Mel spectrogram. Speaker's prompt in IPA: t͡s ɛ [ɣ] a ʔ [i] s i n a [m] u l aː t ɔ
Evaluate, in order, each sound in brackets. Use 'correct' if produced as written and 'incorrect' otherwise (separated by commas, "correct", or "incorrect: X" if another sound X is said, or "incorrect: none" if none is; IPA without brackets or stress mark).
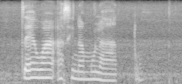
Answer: incorrect: w, incorrect: a, correct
